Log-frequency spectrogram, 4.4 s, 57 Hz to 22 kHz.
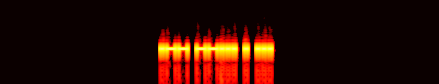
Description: Morse code, heard as a keyed tone, about 37 wpm, 700 Hz. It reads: W7ES
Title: USA Call Signs - 4 Characters - Repeated 2x - 40wpm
